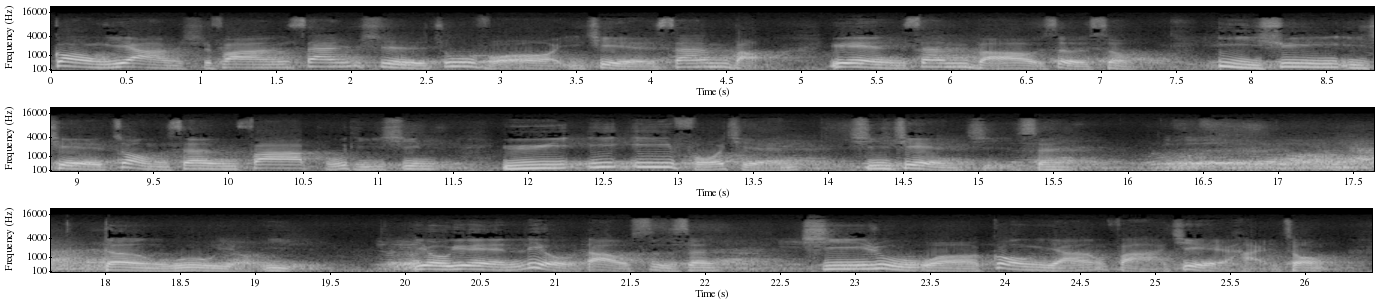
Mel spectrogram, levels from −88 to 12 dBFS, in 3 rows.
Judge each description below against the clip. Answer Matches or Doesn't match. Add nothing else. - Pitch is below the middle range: Doesn't match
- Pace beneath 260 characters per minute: Matches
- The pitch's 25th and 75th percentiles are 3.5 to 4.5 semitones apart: Doesn't match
